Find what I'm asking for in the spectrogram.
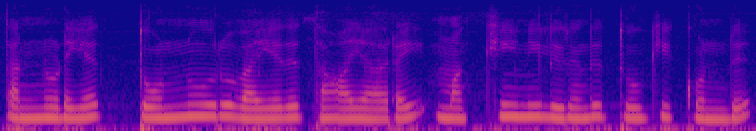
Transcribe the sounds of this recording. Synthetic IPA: t̪ɐnːɯɽɐjɐt̪ɔnːuːrɯʋɐjɐðɯt̪aːjaːɾʔɐɪmɐkʰːiːnɪlɪɾɯnd̪ɯt̪uːkɪkːɔɳɖɯ

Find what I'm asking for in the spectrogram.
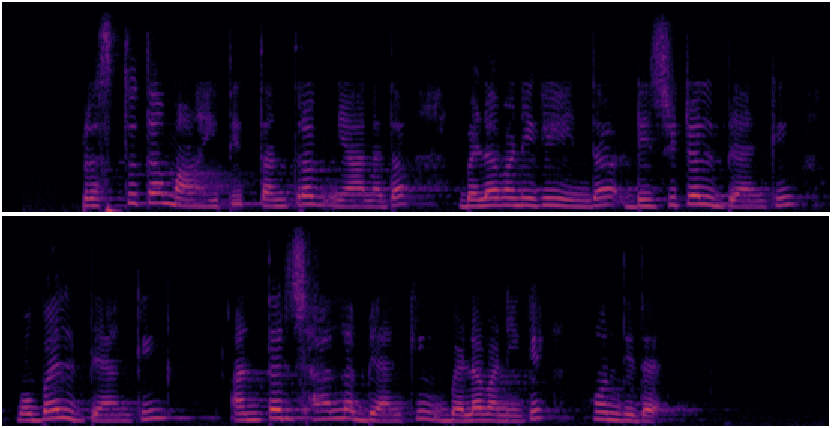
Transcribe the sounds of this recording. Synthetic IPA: pɾɐst̪ut̪ɐmaːɦit̪it̪ɐnt̪ɾɐɡɲaːnɐd̪ɐbɛɭɐʋɐɳiɡejind̪ɐɖid͡ʒiʈɐlbjaːŋkiŋɡmobɐjlbjaːŋkiŋɡɐnt̪ɐɾd͡ʒaːlɐbjaːŋkiŋɡbɛɭɐʋɐɳiɡe̞ho̞nd̪id̪e̞

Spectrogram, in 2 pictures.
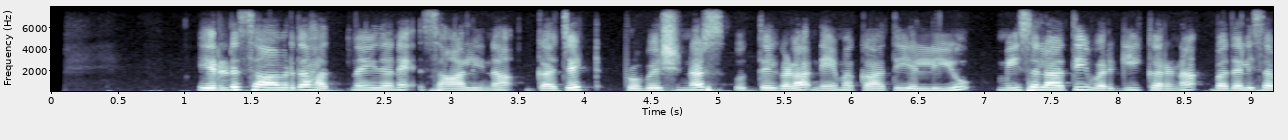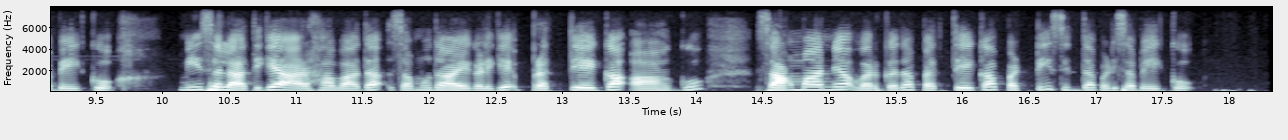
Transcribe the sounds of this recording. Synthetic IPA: ɛɾɐɽusaːʋiɾɐd̪ɐɦɐd̪nɐjd̪ɐne̞saːlinɐɡɐd͡ʒeʈpɾoʋeːʂɐnɐɾsud̪ːɛɡɐɭɐnɛːmɐkaːt̪ijɐlːiju | miːsɐlaːt̪iʋɐɾɡiːkɐɾɐɳɐbɐd̪ɐlisɐbeːku | miːsɐlaːt̪iɡe̞ɐɾɐɦɐʋaːd̪ɐsɐmud̪aːjɐɡɐɭiɡe̞pɾɐt̪jɛːkɐʔaːɡusaːmaːnjɐʋɐɾɡɐd̪ɐpɾɐt̪jɛːkɐpɐʈːisid̪ʱːɐpɐɽisɐbeːku

